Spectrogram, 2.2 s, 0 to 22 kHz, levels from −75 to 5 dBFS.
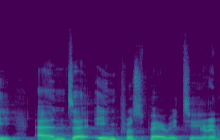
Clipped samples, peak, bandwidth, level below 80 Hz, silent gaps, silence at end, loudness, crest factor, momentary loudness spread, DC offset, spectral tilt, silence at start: under 0.1%; -8 dBFS; 15.5 kHz; -80 dBFS; none; 0 s; -25 LUFS; 18 dB; 6 LU; under 0.1%; -4.5 dB/octave; 0 s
